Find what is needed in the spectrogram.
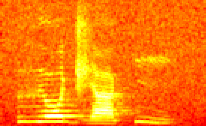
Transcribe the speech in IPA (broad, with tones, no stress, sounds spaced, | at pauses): vʲ ɔ˦ d͡ʒ a˨ k i˦˨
